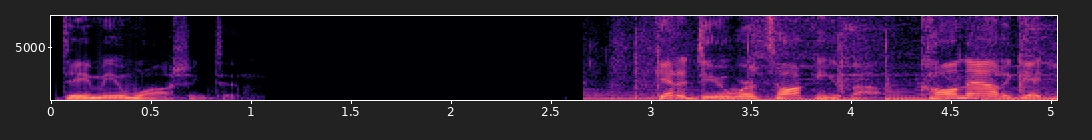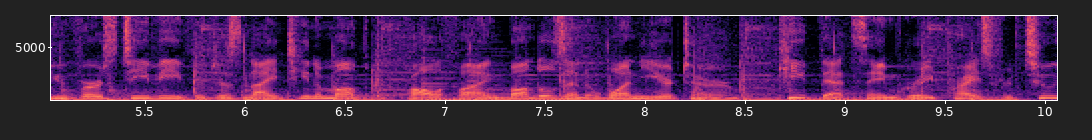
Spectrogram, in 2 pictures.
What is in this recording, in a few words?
commercial; Innovative LA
